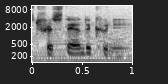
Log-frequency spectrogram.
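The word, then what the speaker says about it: Tristan da Cunha: please k your spot on oud and your pronunciation isn't far off it's Tristan dun but you're nailing the spirit of it so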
